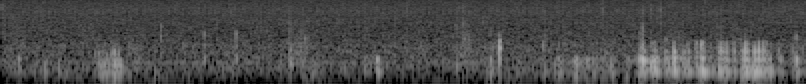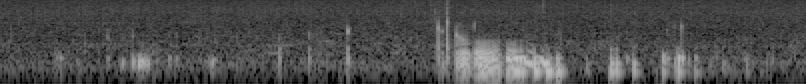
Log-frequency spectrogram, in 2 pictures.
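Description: Quiet gurgles and bubbling rumbles come in short bursts, with a louder growl near the end; ordinary stomach growling.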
